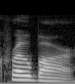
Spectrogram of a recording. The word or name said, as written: crowbar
